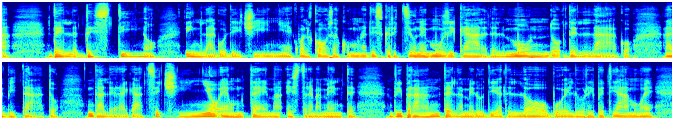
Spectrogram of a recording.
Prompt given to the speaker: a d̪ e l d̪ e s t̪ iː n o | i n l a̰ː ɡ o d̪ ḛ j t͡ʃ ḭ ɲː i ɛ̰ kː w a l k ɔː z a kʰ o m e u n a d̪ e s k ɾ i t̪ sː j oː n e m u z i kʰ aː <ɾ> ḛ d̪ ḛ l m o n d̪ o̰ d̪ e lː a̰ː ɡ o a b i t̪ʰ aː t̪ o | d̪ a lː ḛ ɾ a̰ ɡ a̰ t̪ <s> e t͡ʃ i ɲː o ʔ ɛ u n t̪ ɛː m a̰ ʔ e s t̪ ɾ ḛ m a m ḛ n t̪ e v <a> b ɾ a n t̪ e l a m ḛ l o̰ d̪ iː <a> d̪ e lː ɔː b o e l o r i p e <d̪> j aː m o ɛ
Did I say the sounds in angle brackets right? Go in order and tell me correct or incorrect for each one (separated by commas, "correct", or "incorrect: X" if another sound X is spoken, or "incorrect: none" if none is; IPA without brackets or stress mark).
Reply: incorrect: l, incorrect: sː, incorrect: i, correct, incorrect: t̪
